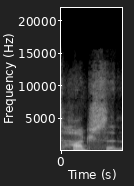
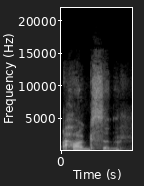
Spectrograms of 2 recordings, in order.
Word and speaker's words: Hodgson: of a name, but it is Hodgson, not Hogson. Oh, because there's there's there's a D before the G.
